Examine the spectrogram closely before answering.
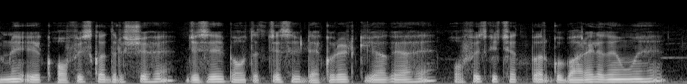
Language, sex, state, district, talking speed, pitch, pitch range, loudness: Hindi, male, Bihar, East Champaran, 190 wpm, 115 Hz, 110-120 Hz, -18 LUFS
